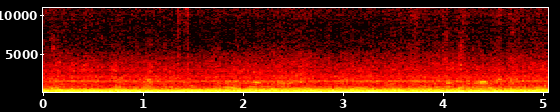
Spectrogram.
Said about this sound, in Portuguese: Petrolina, entrou. Vamos nos preparar para a decolagem.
